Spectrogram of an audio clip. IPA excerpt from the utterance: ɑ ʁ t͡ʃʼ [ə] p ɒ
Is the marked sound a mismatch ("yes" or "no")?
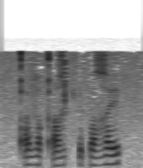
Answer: no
